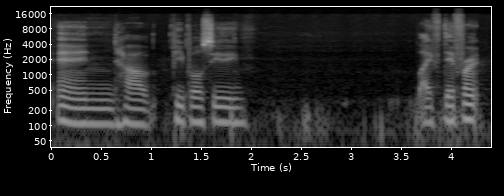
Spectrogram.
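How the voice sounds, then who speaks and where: A man's voice: lowish voice, little pitch movement, slow pace, darkish tone, slight background noise. A man in his late twenties chatting casually and candidly on a podcast, rambling, repeating himself and swearing loosely. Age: late 20s. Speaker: podcast co-host.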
